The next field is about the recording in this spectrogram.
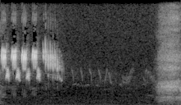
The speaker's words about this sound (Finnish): Pajusirkku istuu jämäkästi pajupensaikon latvuksessa ja laulaa vaatimatonta säettään muiden kevätlintujen konsertissa.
